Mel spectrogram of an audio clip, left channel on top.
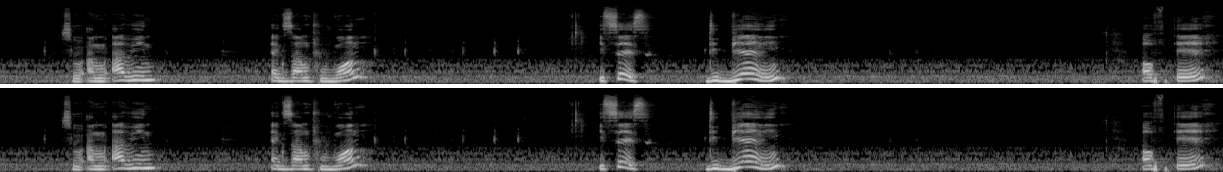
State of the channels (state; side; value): normal; both; correlation 0.92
